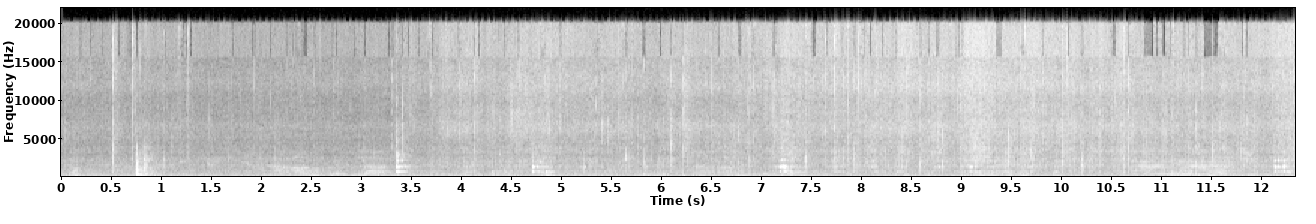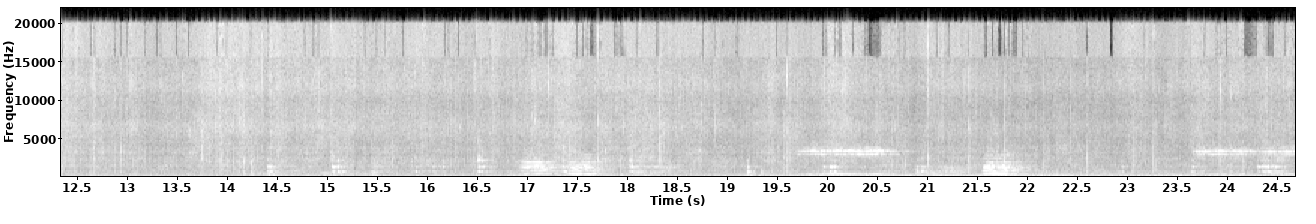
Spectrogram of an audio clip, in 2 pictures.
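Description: Onions frying in a pan with sugar added, stirred from the bottom, a steady close sizzle with irregular scraping and clinking strokes throughout.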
